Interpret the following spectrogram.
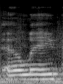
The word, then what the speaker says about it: ELAY: So my name is ELAY, pronounced like LA, like the city.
